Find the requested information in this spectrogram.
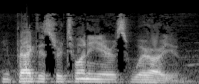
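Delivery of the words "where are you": normal talking voice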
